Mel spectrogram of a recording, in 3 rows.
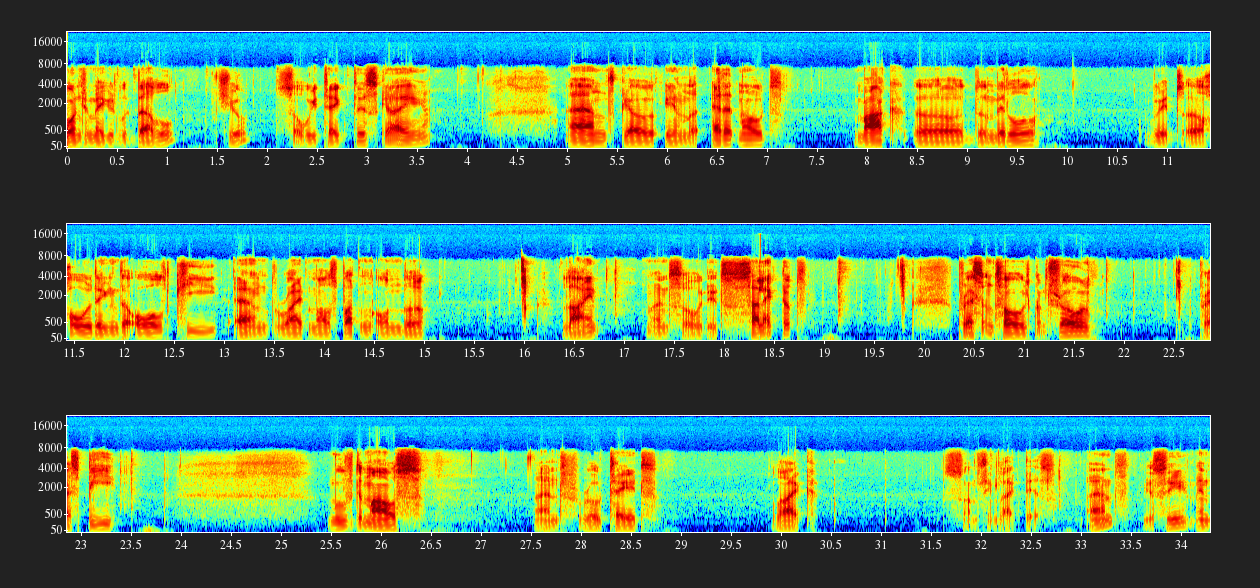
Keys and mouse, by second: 0.4 shift+d, 4.4-4.9 middle drag, 5.4-5.8 middle drag, 6.5 Tab, 23.1 ctrl+b, 32.7 Tab.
